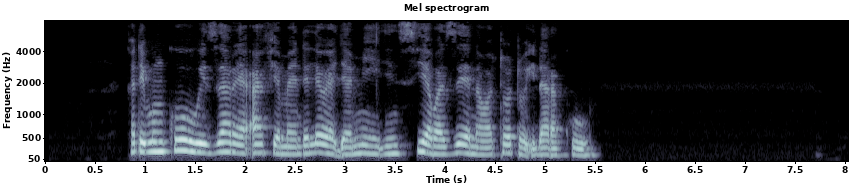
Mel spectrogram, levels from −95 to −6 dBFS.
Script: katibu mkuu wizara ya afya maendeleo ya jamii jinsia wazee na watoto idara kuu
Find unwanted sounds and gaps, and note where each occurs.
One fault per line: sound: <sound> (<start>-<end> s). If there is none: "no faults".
no faults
